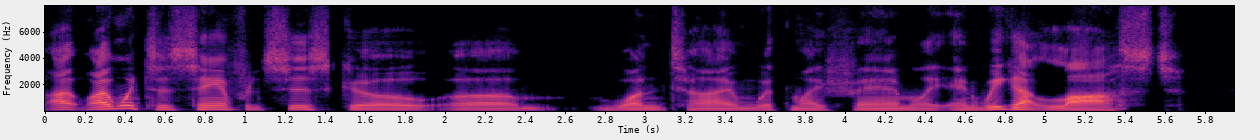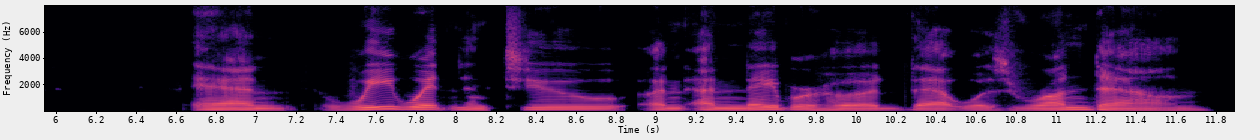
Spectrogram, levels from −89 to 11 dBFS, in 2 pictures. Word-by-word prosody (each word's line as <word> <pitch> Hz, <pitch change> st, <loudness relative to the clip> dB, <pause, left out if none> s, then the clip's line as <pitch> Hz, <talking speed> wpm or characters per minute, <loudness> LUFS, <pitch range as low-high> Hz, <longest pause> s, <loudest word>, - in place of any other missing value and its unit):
I 150 Hz, -, +5 dB
I 160 Hz, +2 st, +9 dB
went 220 Hz, +1 st, +3 dB
to 140 Hz, -4 st, -4 dB
San 145 Hz, +2 st, +1 dB
Francisco, 115 Hz, -4 st, -3 dB, 0.4 s
um, 100 Hz, -1 st, -13 dB, 0.2 s
one 110 Hz, -1 st, -2 dB
time 100 Hz, 0 st, -3 dB
with 100 Hz, +2 st, -8 dB
my 95 Hz, -2 st, -5 dB
family 100 Hz, 0 st, -5 dB
and 110 Hz, -3 st, -5 dB
we 160 Hz, -, +5 dB
got 145 Hz, -9 st, +6 dB
lost, 105 Hz, -2 st, +4 dB, 1.0 s
and 115 Hz, -3 st, 0 dB
we 130 Hz, +10 st, +2 dB
went 155 Hz, -4 st, +3 dB
into 120 Hz, +1 st, -3 dB
a -, -, -3 dB
n 115 Hz, -1 st, -1 dB
a 120 Hz, -, 0 dB
neighborhood 110 Hz, -4 st, 0 dB
that 105 Hz, -1 st, 0 dB
was 105 Hz, -3 st, -6 dB
run 110 Hz, +6 st, +1 dB
down 95 Hz, -5 st, -2 dB
110 Hz, 140 wpm, -26 LUFS, 105-125 Hz, 1.0 s, I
